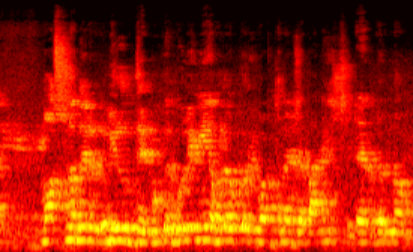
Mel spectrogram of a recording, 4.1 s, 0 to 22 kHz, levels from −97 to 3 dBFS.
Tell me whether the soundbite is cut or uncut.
uncut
